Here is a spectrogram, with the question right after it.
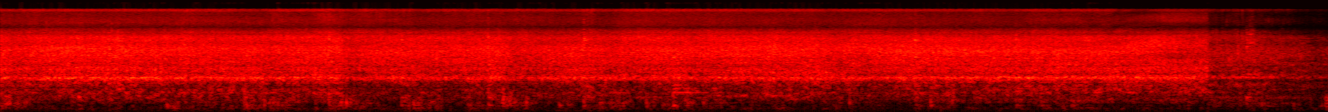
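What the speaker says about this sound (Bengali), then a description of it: "সবজিকে ভাজা ভাজা করে নেওয়া লাগবে" Cauliflower and vegetables fry in a pan with a continuous, dense hissing sizzle that holds steady and close, then eases off in the last moments.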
